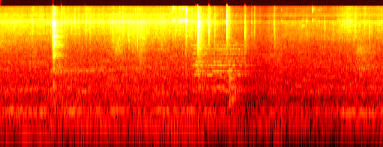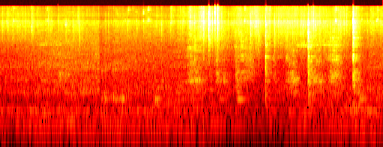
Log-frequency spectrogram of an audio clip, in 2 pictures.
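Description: Egg masala dosa frying in oil on a pan over a medium flame, a steady soft sizzle with scattered crackles and pops that grow busier near the end, no voices.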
